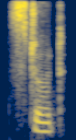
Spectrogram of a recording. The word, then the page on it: stood: Indian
